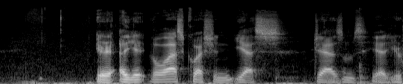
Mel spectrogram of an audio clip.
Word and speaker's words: JASSM: The last question, yes, JASSMs. Yeah, you're pronouncing it correctly.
